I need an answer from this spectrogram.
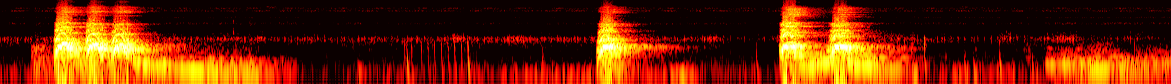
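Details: Household dog barking loudly: a cluster of three rapid barks, a single bark, then a pair, with silent gaps and echo; a soft low rumble near the end.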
